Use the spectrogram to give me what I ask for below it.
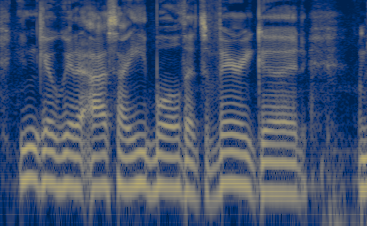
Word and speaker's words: acai: You can go get an acai bowl that's very good. I'm just happy you said SIE right. You know, so many people don't know how to say it. They're like, I'm getting a Kai bowl.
